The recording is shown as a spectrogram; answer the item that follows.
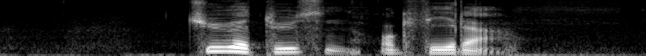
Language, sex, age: Norwegian, male, 32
